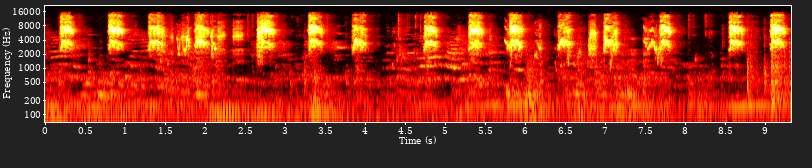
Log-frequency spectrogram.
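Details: Budgerigar chirping steadily for several seconds, with crisp, high, scratchy notes repeated close to twice a second in an uneven rhythm.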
